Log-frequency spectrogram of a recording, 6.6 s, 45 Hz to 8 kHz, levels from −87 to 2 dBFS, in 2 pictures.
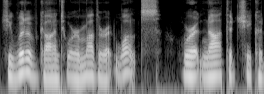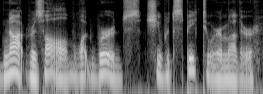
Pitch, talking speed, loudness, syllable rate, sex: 115 Hz, 225 wpm, -20 LUFS, 4.8 syllables/s, male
